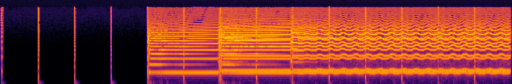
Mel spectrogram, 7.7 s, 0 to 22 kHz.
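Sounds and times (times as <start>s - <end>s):
layered harmony: 2.2s - 7.6s.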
